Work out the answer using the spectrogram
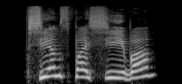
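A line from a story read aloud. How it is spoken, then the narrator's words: Shouting. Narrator (Russian): крикнула я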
